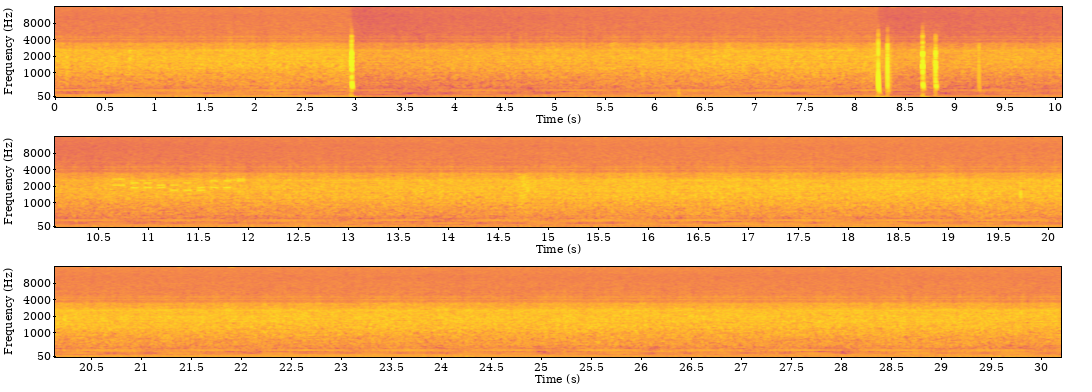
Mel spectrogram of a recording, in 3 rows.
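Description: Steady hiss and low hum of the Apollo 11 air-to-ground radio transmission channel, with no voices, broken by a sharp click about three seconds in and a few more clicks around eight seconds in.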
